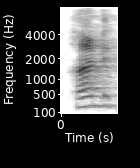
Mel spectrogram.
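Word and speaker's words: Hand: हंड क्या? ये हंड है, हैंड नहीं, हंड।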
